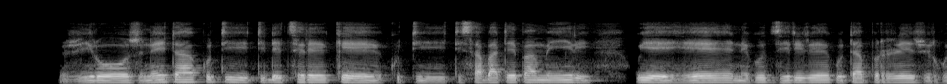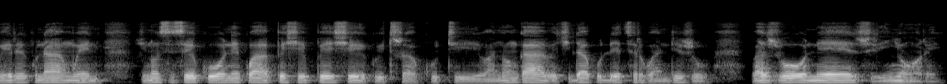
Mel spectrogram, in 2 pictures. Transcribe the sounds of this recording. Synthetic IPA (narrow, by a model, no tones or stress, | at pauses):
ʐiro̞ʐino̞itakutitiɗe̞t͡se̞ɾe̞ke̞kutitisaɓate̞pamiːɾi | uje̞ɦene̞kud͡ziɾire̞kutapurireʐirwe̞ɾe̞kunaːmwe̞niʐ̥ino̞sise̞kuo̞ne̞kwape̞ʃe̞pe̞ʃe̞kuitirakutʰiʋano̞ŋɡaʋet͡ʃiɗakuɗe̞t͡se̞rwandiʐo̞ | ʋaʐio̞ne̞ʐiriɲo̞ːre̞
